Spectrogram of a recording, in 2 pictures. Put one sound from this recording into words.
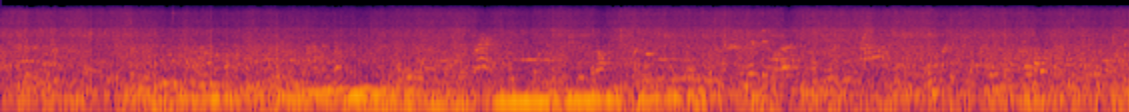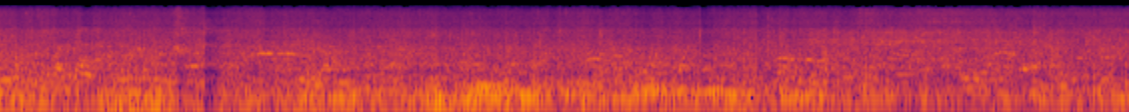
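A crowd of people chatters all around in a busy, noisy room.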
